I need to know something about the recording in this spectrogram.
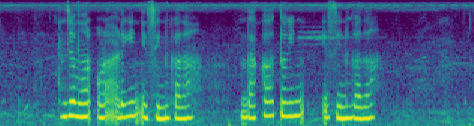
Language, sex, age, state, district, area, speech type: Santali, female, 18-30, West Bengal, Purba Bardhaman, rural, spontaneous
